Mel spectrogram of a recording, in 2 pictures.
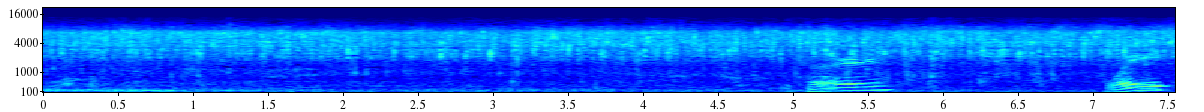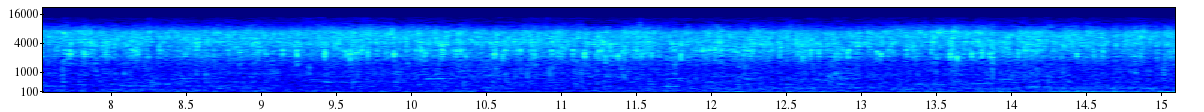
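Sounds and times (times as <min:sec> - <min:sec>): fish sizzling in hot oil: 0:00.0 - 0:15.0.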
